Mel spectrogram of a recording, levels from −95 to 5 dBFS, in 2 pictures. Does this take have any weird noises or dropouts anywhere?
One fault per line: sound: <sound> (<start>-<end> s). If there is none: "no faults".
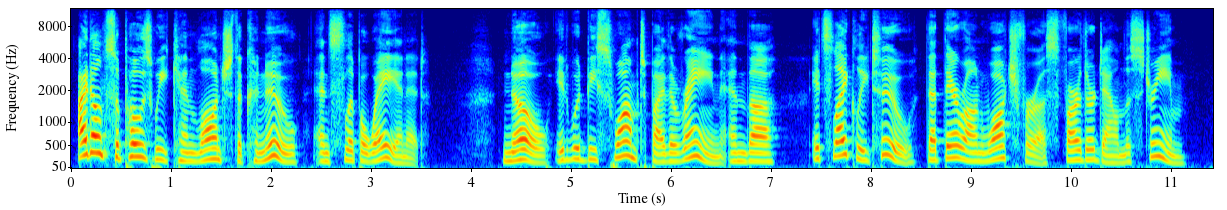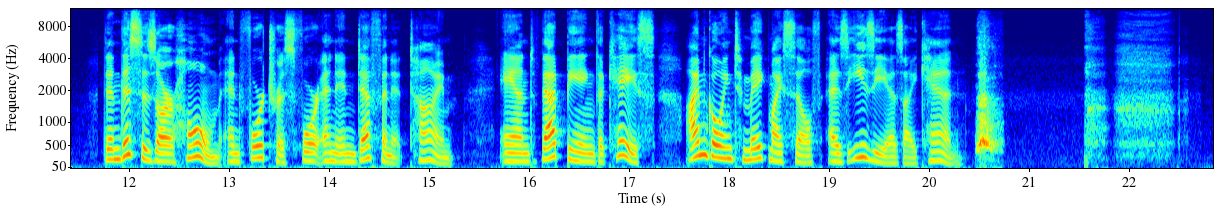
sound: bark (20.5-20.8 s)
sound: breath (21.5-22.6 s)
